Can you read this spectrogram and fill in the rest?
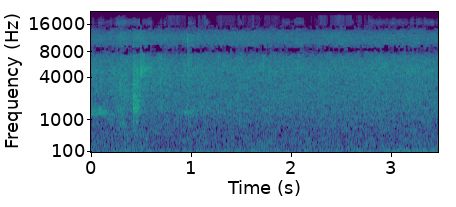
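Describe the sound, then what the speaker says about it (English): Rain falling steadily outside a workshop, a soft continuous hiss with no breaks, faint and even throughout. "rainy day, rainy day."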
